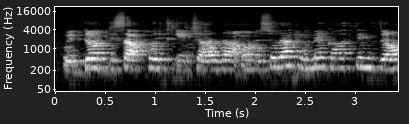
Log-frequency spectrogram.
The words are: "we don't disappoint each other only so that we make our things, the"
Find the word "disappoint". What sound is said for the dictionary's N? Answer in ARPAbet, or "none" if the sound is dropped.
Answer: none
